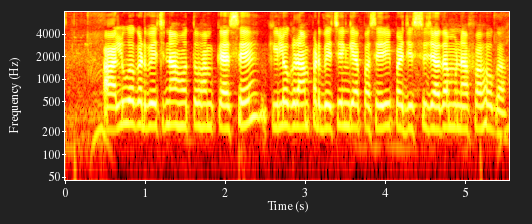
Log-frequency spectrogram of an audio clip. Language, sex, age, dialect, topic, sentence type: Magahi, male, 18-24, Western, agriculture, question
